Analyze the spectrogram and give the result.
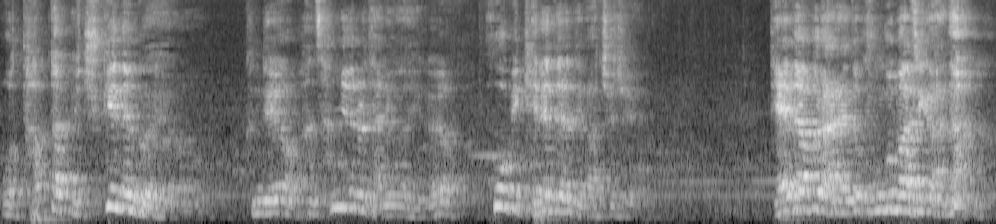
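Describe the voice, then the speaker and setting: A high male voice rings through a heavily echoing church, caught at a distance from the mic. He is a pastor delivering a sermon, asking the congregation questions and repeating key phrases to drive them home. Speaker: pastor preaching. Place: indoor church service. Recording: very echoey church hall, distant mic, faint noise.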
